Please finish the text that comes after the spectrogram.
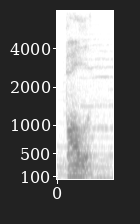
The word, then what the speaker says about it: Balliol: College education, For her university studies, she attended, please excuse me if I mispronounce this, is Balliol. It's Balliol, Balliol College, Oxford.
